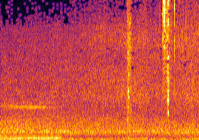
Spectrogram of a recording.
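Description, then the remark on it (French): Steady road traffic on a road running along the canal, the Digue du canal, a continuous low engine drone with a passing vehicle's hum fading in the first half and brief hissing swishes of tyres later on. “On est euh, vraiment à côté d'un axe de circulation qui longe le canal.”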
